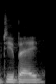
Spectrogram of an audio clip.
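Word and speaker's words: Dubé: i learned that from will dubai i think he gets how you say his name dubai d-u-b-e he's uh in canada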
